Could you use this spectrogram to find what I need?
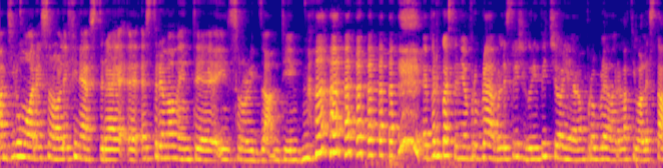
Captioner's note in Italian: risata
